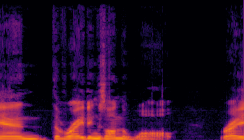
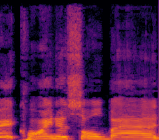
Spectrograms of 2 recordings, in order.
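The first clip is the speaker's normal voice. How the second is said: put-on very high, very slow, creaky, scornful old-lady voice; 10 semitones higher than usual. Mocking Elizabeth Warren's view of Bitcoin: mocking Elizabeth Warren. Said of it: "here I go mocking her".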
